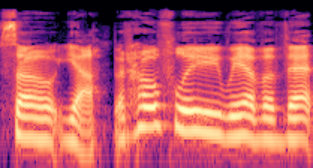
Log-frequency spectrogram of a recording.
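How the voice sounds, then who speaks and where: In an American accent, a woman speaks at a moderate pace with ordinary pitch variation and an unremarkable speaking voice, on a very clean, dry, close recording with no echo and a silent background. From United States. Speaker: host's wife. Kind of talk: casual chat.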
